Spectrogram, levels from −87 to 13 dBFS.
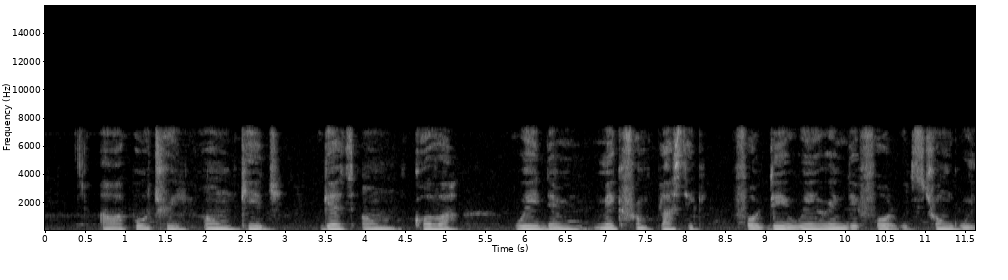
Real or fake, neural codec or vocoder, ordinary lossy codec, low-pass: real; none; none; 7.2 kHz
